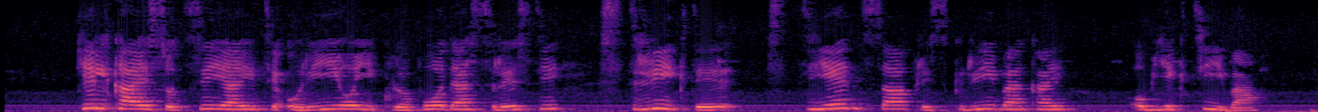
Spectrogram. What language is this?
Esperanto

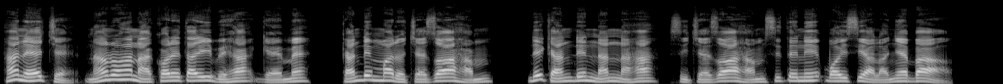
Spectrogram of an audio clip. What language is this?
Igbo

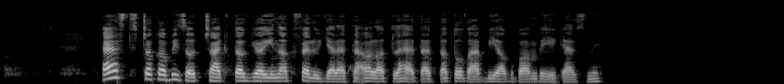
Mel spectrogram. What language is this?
Hungarian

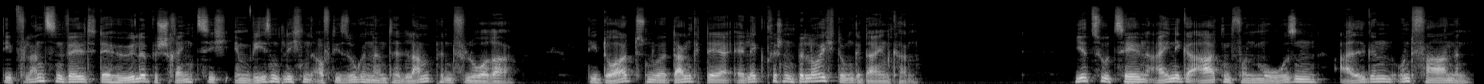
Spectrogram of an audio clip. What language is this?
German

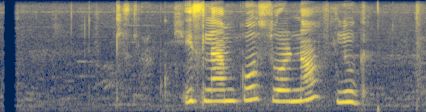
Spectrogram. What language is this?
Nepali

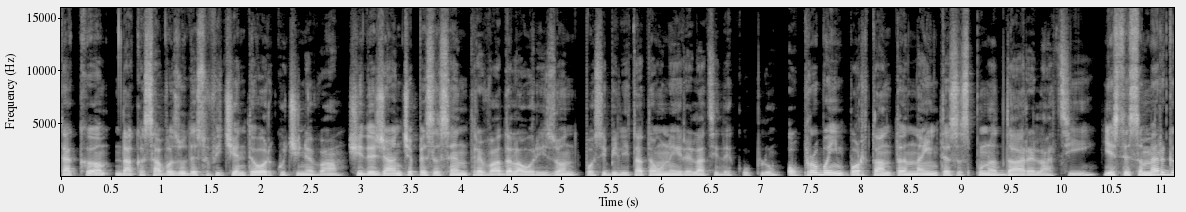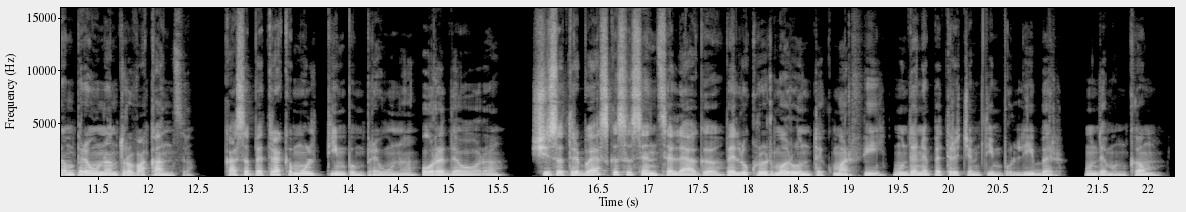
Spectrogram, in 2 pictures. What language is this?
Romanian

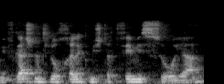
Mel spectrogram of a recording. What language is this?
Hebrew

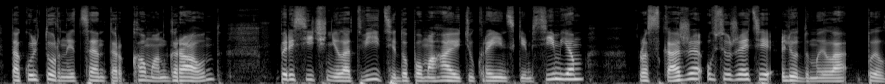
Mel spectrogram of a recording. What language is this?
Ukrainian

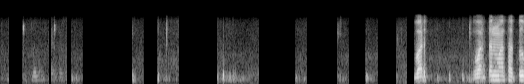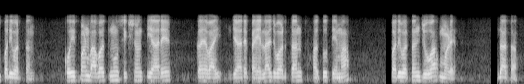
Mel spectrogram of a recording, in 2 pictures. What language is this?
Gujarati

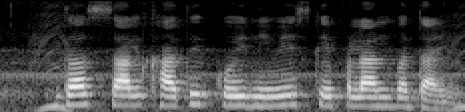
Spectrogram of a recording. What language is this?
Bhojpuri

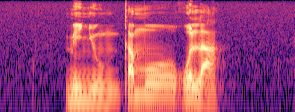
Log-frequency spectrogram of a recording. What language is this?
Northern Sotho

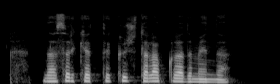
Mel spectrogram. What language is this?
Uzbek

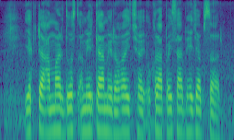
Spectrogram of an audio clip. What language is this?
Maithili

